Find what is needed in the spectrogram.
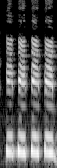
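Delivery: high, even honks; imitated car horn. Driver honks at the man, high imitated beeps. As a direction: beep like a horn being leaned on. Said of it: "just laying on the horn".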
